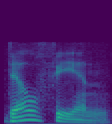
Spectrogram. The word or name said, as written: Delphian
